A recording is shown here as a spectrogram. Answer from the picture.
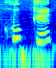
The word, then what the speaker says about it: Cookut: C'est le concepteur et fabricant d'ustensiles de cuisine à petit prix Cookut, si je prononce bien.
